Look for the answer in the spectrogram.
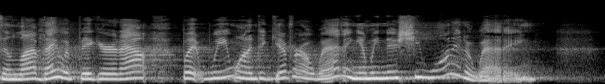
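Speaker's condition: Cleft lip and palate, severe

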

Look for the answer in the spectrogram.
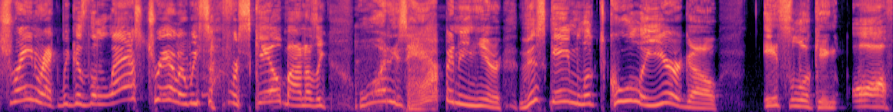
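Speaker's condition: No condition

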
